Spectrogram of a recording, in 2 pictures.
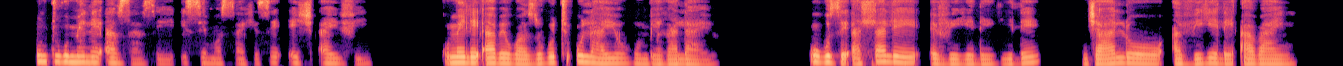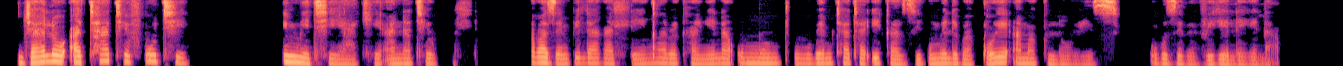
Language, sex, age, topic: North Ndebele, female, 25-35, health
